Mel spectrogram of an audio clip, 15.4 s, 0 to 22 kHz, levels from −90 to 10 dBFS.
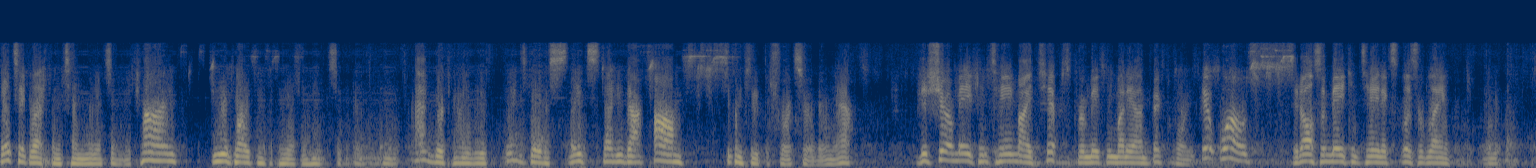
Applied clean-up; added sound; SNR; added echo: neural separator model SepFormer DNS4.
